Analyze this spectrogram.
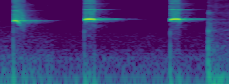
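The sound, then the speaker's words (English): Three short, high whistle notes from a blown duck call imitating the call of a male green-winged teal, evenly spaced and sharp, each ending quickly, followed by a faint click. “That's what a teal sounds like. Green wing, male, blue wing, do not make that noise. Just green wing teal.”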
